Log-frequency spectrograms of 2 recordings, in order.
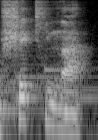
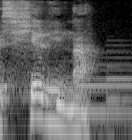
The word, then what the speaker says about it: Shekhinah: E nós aqui no Brasil pronunciamos como Shekinah, mas a pronúncia correta seria Shekhinah, né?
